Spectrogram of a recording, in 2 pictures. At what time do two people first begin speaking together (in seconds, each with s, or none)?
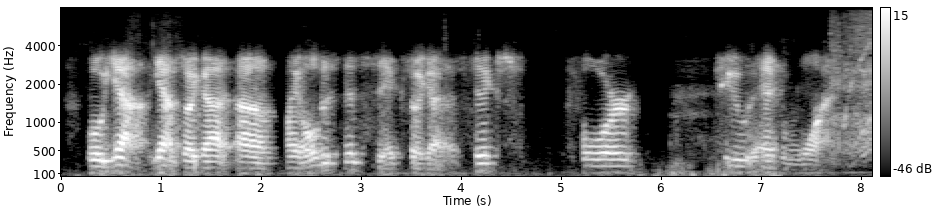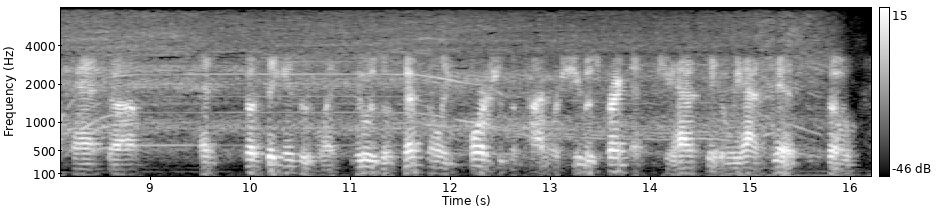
none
